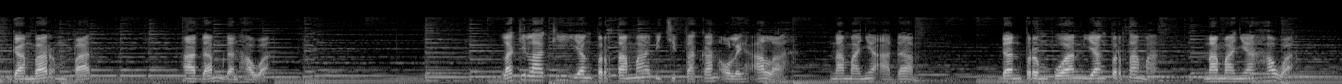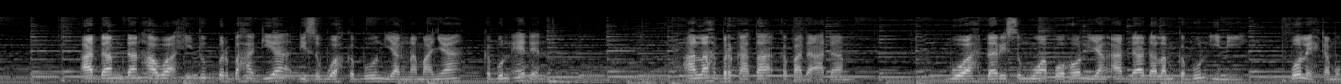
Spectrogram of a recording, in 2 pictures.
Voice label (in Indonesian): kabar baik good news bahasa indonesia; malay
